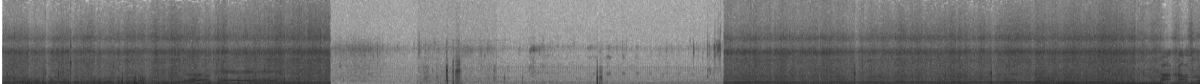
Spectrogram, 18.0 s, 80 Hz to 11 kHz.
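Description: A small 30 hp motorboat's engine running steadily under way, with rushing wind and water. About five seconds in it drops away for some six seconds to quieter surroundings with a few sharp clicks, then the steady engine returns.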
